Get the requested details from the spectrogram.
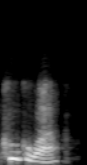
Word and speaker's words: Kukua: Is it pronounce it? The African dance that you do? – Oh, Kukua.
